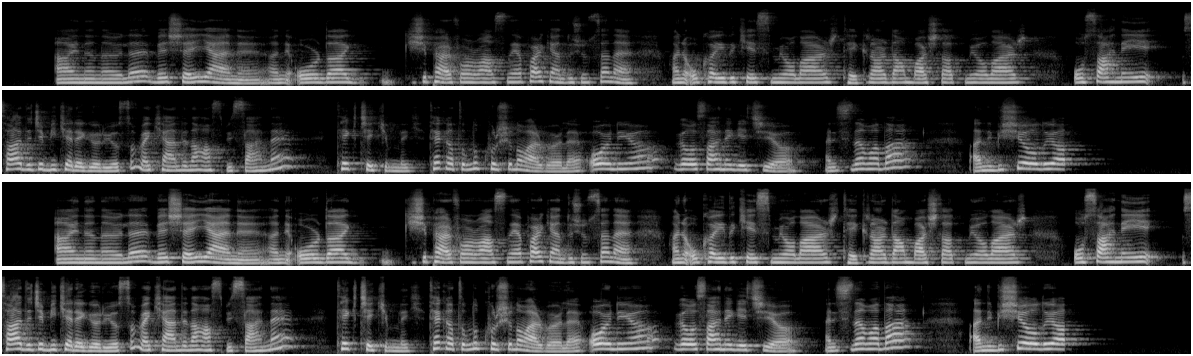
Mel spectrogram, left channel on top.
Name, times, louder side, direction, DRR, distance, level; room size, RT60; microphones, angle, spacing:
voice 1, 0.5-10.2 10.7-11.5 11.8-14.8 15.2-19.8 20.1-21.0 21.6-22.5, right 3 dB, 30° right, 0.6 m, -20 dB
18.5 x 11.0 x 6.0 m
head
